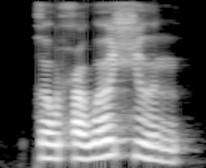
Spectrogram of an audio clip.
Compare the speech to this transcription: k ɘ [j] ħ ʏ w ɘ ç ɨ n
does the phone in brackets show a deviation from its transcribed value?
yes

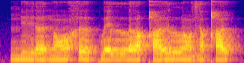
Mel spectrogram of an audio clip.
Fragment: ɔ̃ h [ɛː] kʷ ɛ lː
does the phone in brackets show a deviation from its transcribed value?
yes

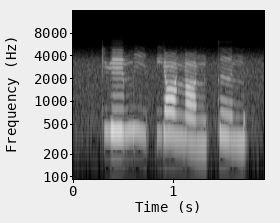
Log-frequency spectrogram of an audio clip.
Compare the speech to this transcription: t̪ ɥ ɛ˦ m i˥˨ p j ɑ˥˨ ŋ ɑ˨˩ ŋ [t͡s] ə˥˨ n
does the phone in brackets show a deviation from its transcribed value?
yes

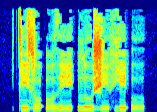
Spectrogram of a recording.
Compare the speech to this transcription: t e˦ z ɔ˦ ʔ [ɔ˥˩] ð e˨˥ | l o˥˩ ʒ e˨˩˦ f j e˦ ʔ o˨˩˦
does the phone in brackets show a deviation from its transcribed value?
yes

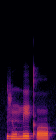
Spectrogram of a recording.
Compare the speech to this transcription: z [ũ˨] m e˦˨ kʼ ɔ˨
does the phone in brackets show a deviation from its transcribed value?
no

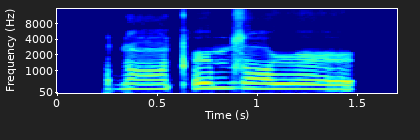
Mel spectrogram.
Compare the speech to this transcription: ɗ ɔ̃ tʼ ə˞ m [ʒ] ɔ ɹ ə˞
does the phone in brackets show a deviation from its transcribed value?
yes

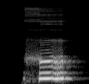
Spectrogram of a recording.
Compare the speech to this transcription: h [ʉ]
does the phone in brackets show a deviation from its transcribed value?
yes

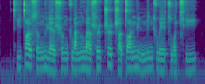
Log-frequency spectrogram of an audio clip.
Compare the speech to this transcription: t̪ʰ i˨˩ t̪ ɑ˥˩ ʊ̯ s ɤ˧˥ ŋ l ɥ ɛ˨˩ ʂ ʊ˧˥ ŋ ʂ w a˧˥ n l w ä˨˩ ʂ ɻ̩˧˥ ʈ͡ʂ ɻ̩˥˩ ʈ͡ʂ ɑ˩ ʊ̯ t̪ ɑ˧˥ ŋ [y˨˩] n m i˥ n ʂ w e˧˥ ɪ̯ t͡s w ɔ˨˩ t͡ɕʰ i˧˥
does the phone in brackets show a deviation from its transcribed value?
no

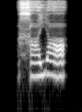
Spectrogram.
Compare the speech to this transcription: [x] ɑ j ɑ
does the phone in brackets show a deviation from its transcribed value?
no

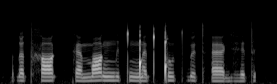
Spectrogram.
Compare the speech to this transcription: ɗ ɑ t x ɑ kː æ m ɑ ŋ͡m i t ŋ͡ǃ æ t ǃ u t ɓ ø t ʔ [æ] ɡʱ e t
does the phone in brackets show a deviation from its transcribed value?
no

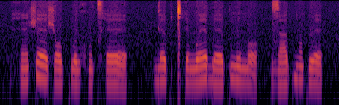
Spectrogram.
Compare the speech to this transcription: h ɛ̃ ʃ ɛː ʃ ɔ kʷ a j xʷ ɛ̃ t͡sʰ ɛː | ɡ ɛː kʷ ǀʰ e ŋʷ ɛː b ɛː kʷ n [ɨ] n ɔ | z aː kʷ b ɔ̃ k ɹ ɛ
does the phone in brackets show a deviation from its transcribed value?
no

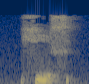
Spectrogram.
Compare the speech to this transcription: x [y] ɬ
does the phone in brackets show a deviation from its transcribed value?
yes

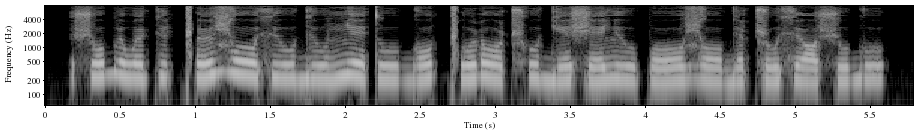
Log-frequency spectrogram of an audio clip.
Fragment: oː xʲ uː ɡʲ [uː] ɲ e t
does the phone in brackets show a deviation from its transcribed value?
no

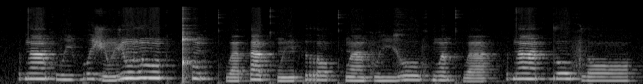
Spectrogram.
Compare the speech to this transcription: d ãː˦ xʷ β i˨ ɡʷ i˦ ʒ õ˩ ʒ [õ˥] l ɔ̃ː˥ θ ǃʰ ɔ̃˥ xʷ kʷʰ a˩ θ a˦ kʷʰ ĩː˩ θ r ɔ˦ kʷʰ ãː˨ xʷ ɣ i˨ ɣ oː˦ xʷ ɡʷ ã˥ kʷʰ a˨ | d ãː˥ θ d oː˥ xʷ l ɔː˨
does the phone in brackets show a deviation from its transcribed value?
no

